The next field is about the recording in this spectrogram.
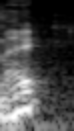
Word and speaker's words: mahout: Like I read somewhere that so they get tortured for you know a few weeks, and is that how you pronounce it, Mahout? – Yeah, exactly.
